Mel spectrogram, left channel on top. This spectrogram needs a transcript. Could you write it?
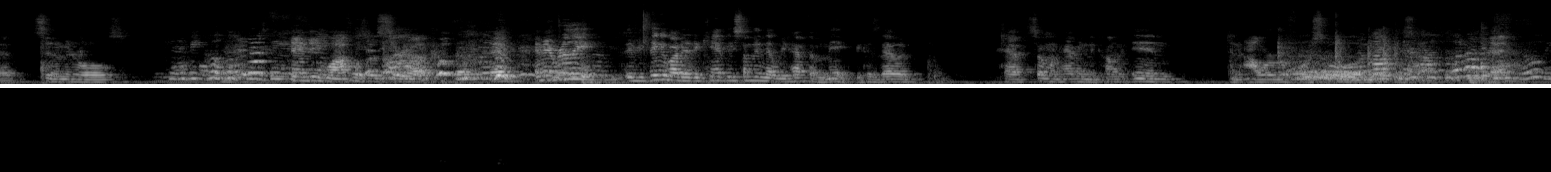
cinnamon rolls. Can it be coconut? Can't be waffles with syrup. And it really, if you think about it, it can't be something that we'd have to make because that would have someone having to come in an hour before school and make this stuff. Okay?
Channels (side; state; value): right; silent; 54 dB below the other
